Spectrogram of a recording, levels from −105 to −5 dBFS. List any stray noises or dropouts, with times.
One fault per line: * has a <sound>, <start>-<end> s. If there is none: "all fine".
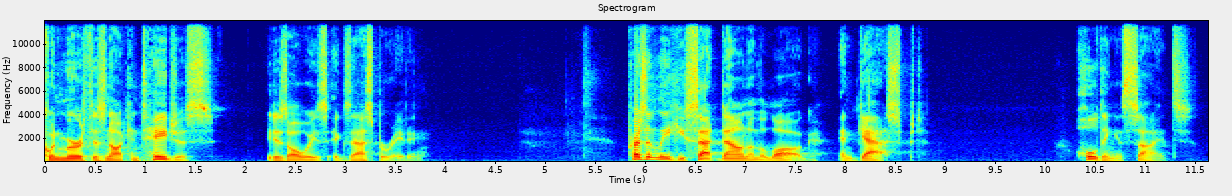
all fine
